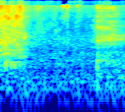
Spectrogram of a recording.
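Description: Water being poured into a bowl as the first step for homemade white bread, a faint splashing pour with a brief stronger gush near the end, close and quiet with no talk.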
